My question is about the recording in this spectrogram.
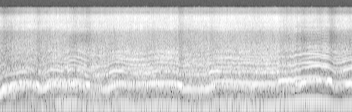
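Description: FPV racing quadcopter motors whining in flight, the pitch rising and falling with the throttle.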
